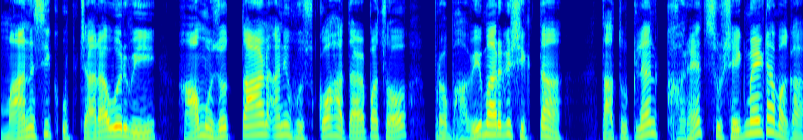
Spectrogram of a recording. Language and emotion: Goan Konkani, happy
